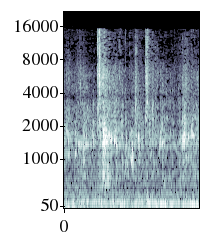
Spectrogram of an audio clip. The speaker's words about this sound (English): Now he just punched water. Yeah. He just punched ice in water.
